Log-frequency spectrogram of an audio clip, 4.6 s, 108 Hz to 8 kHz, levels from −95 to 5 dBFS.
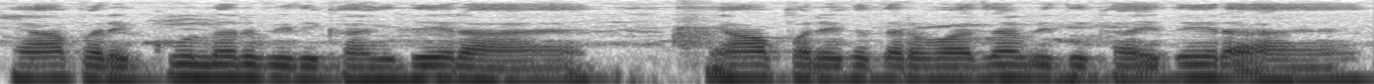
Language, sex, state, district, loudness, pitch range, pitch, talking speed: Hindi, male, Haryana, Charkhi Dadri, -15 LUFS, 130-140 Hz, 135 Hz, 235 wpm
